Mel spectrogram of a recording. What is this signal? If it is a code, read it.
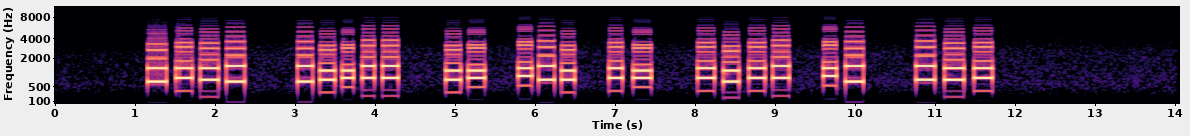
DTMF, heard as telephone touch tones, dialled by hand, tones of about 200 ms. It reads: 2853 34799 47 064 87 8189 03 658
